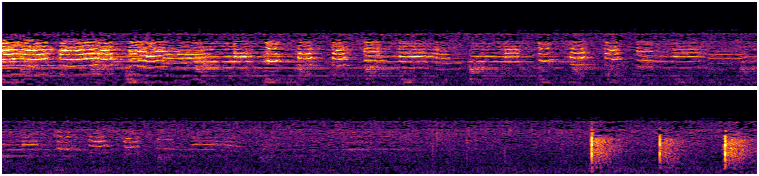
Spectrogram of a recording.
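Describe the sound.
Hand claps in an Egyptian radio drama: three sharp, distinct claps land near the end. They follow a stretch of melodic music that fades into quiet.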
